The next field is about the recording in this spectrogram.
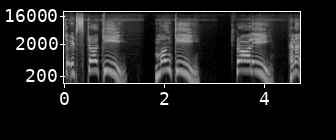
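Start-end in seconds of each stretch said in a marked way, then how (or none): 0.5-1.2 turkey with a long "kee" ending; slow teacher's model of turkey, ending in "ee". Shown as a demonstration. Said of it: "ईवाई का उच्चारण ई से". 1.8-4.2 monkey, trolley with long "ee" endings; teacher's model, monkey and trolley ending in a held "ee". Shown as a demonstration. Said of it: "ईवाई का उच्चारण ई से".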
